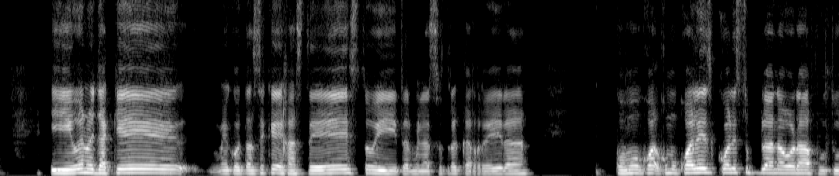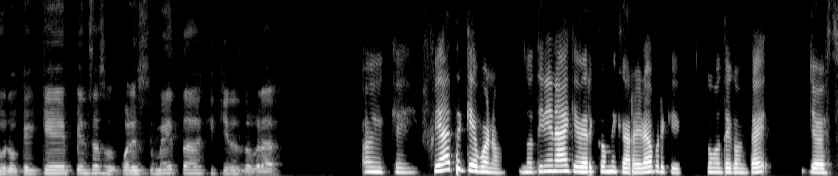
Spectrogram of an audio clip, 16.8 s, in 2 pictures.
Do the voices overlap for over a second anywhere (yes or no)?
no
